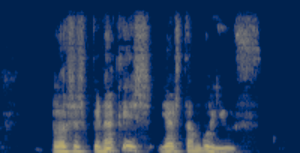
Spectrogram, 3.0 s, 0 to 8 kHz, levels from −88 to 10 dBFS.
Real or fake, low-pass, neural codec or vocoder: real; 7.2 kHz; none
